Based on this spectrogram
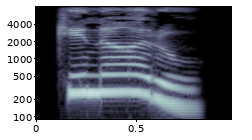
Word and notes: ಕಿನಾರು: kannada; kināru

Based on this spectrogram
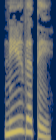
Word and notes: ನೆಲಗತ: kannada

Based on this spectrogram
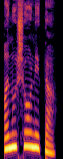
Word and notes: ಅನುಶೋಣಿತ: Kannada

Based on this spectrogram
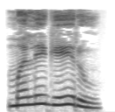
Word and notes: ಮಲೆಗೇರು: male gēru

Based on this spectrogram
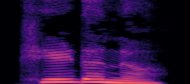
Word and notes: ಖೇಡನ: khēḍana

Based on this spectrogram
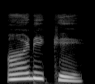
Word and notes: ಅಡಿಕೆ: kannada

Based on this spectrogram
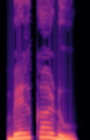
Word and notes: ಬೆಳ್ಕಾಡು: beḷkāḍu

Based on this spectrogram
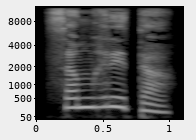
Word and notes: ಸಂಹೃತ: samhřta

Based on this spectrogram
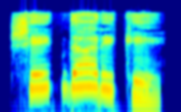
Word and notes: ಶೇಖದಾರಿಕೆ: śekadārike

